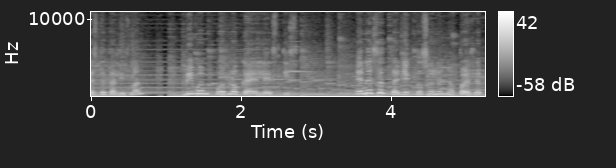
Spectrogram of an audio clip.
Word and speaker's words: Caelestis: Nos vamos hacia Pueblo Caelestis. Sí, se pronunciaba así, Caelestis.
